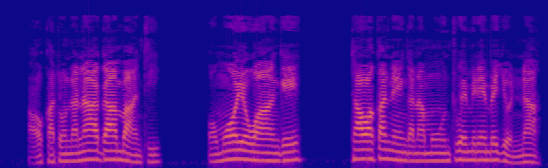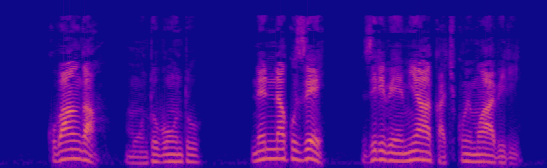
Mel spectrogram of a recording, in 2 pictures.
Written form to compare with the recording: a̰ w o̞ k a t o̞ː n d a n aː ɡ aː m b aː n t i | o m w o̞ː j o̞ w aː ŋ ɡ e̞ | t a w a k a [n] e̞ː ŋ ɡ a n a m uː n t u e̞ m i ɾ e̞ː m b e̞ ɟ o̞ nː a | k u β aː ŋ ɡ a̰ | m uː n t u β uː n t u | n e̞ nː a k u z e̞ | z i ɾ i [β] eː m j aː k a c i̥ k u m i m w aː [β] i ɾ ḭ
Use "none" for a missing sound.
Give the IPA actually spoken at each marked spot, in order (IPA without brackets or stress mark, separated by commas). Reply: n, β, β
